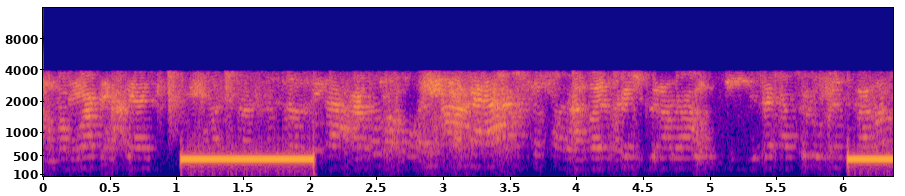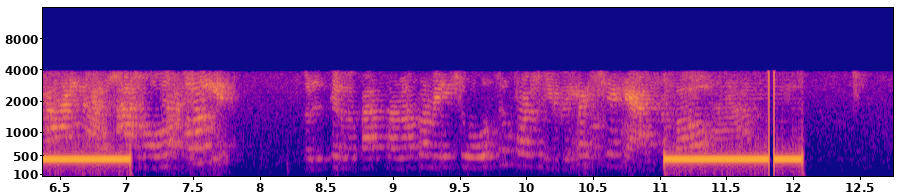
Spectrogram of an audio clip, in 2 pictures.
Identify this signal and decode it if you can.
Ringback tone (Europe, 425 Hz), with speech.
